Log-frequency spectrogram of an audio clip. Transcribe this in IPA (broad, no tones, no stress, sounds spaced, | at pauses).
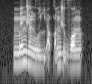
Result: m e n ʒ ə̃ n w u ʎ ḛ qʷ ə̰ n ʒ ṵ v ɔ n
